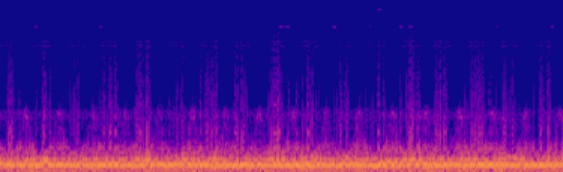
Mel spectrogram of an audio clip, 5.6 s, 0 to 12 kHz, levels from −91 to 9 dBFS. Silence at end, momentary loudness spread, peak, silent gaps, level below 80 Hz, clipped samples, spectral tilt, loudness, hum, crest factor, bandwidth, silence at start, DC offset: 0 s; 1 LU; -16 dBFS; none; -36 dBFS; under 0.1%; -14 dB/octave; -22 LUFS; none; 6 dB; 1.4 kHz; 0 s; under 0.1%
